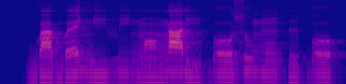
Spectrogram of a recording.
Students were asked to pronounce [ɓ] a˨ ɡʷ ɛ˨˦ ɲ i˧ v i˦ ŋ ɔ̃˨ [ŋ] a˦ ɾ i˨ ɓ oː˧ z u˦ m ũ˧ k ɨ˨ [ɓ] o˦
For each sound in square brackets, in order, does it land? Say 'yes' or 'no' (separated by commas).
no, yes, yes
